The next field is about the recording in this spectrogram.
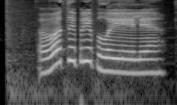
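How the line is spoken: Calm, indifferent statement. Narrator (Russian): На удивление спокойно, даже равнодушно констатировала Марина

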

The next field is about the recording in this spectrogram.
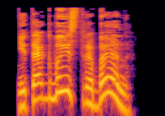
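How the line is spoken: Warning shout. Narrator (Russian): предупреждающе крикнул я

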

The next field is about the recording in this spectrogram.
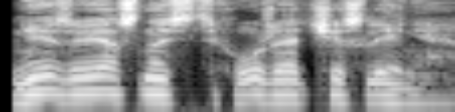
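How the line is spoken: Grumble. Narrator (Russian): буркнул Александр

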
